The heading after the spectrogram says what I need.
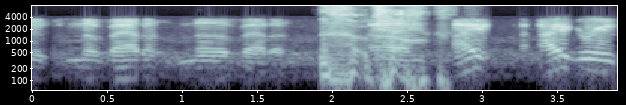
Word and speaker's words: Nevada: you please remind Matt that the Craig from pronunciation is Nevada Nevada um I I agree that the election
